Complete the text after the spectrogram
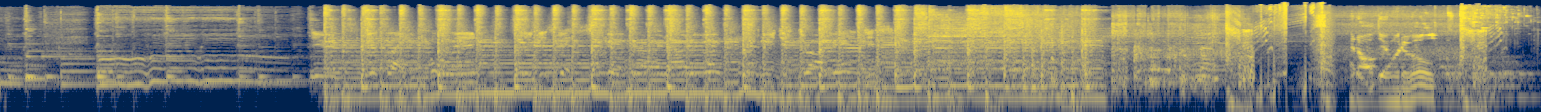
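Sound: song played on air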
